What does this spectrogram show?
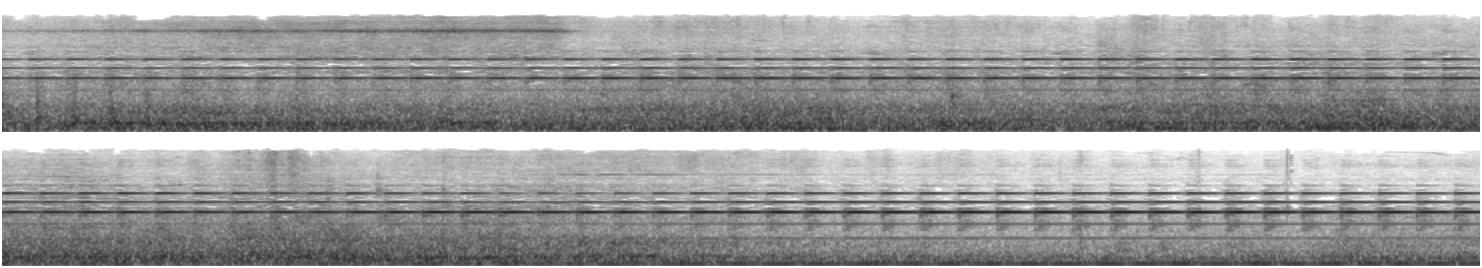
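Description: Empty double-stack container well cars of a freight train rolling past, with wheel clatter and rumble. Underneath is a level-crossing warning bell ringing steadily. From about two-thirds of the way in, the wheels' clicking over the rail joints turns into a clear, even beat of about two a second.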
